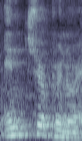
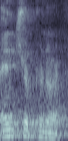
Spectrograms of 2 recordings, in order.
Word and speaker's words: entrepreneur: Pronunciation wise, you said entpreneur. entrepreneur. We say entrepreur. I understand enter, entry, exit. Uh, but it must be some type of French background. We say an entrepreneur. It's a little bit of an unnatural pronunciation to me as I think it's a French word.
